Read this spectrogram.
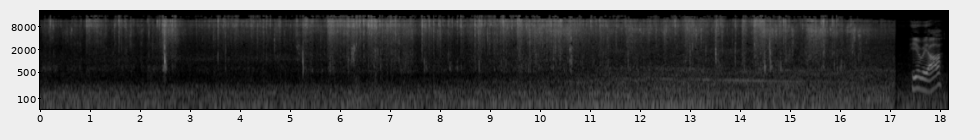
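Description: Dry grain stalks rustle and brush past.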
